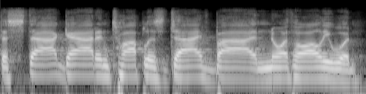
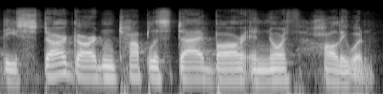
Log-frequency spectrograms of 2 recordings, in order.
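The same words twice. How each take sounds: First: It is said in a Boston accent. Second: It is said in the speaker's plain accent.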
